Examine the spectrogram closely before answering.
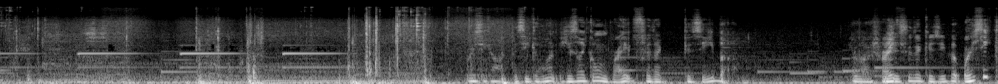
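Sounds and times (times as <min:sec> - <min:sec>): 
car electric window motor whining: 0:00.0 - 0:04.5
low vehicle rumble: 0:00.0 - 0:09.9
speech: 0:04.8 - 0:07.5, 0:08.5 - 0:09.9.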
